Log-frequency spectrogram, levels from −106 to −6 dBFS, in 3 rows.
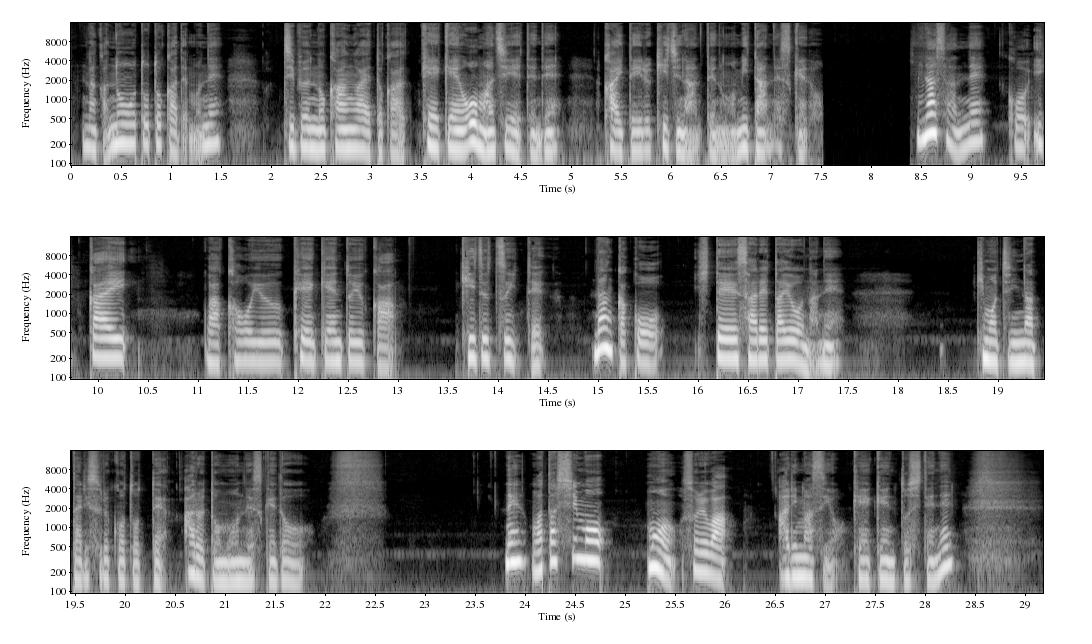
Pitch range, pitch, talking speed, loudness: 150-195 Hz, 170 Hz, 255 characters per minute, -24 LUFS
